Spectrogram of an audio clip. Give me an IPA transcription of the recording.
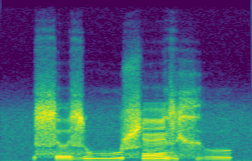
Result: s ə˩ z β u˧˥ ɬ ɛ̃˧˥ z xʲ ʊ˩˧

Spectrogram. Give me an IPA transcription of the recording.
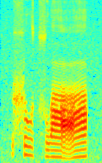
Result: ʂ u˥˩ t͡s w ä̰˨˩˦

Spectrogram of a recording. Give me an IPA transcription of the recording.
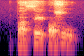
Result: p ä˨ θ ḛ˦˨ ɪ̯ ʔ ɔ̰˦˨ z ṵ˦˨

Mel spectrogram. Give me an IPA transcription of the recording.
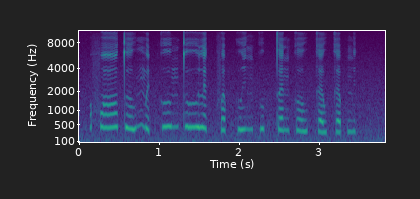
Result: f ɔː˨˧ t̪ o˨˥ w m ɵ˨ t̚ k uː˥ m t̪ uː˥ l ɐ˧ k̚ f ɐ˨ p̚ kʷ iː˧ ŋ kʷ ɐ˥ p̚ t̪ ɐ˧ n k o˨˥ w k ɐ˨˧ w k ɐ˨˥ p̚ ŋ ɪ˨ k̚

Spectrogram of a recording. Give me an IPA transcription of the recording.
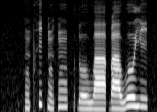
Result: kʷ ũ˨ pʰ i˦ k͡p ũ˨ k͡p ũ˦ | ɗ oː˨ w aː˨ ɓ aː˨ w oː˦ j i˦

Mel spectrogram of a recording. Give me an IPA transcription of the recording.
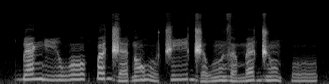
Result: ɡ͡b ɛ˦ ŋ iː˧ w oː˦ k͡p ə˦ d͡ʒ ɛ˨ ɗ ɔ̃˦ w u˨ t͡ʃ iː˦ d͡ʒ ə˨ w ũ˧ z ə˨ m ɛ˦ d͡ʒ ũ˦˨ k͡p u˧

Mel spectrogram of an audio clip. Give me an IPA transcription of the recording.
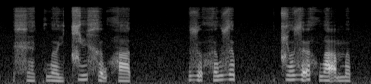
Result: x ɛ̤˨˩ k w ə˧˩ j t͡ɕ i˨˦ x ə̰˧˨ w h a˨˩ t̚ | z ṵ˧˨ h ə˨˦ w z ə˦˥ p̚ | t͡ɕ o˨˦ z ə̰ː˧˥ h w a̰ː˧˨ m ə˨˩ p̚

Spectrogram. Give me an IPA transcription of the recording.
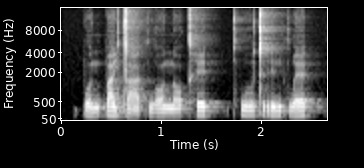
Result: p o˧ n p a˧ j d aː˩˦ k w ɔː˧ n ɔː˧ kʰ e˥˩ k̚ | kʰ w uː˦˥ t r i˦˥ n k w ɛː˦˥ k̚

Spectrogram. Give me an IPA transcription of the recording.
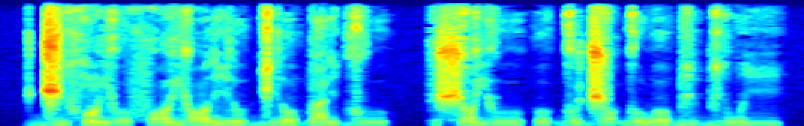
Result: d͡ʒ i˦ f ɔ̃˧ j o˨ f ɔ˨˦ j ɔ˦ ɾ i˦ ɾ u˦˨ ɡ i˧ ɾ o˦ b a˧ ɾ i˧ ɡ u˧ | ʃ ɔ˧ j u˦ | o˨ ɡ o˨ d͡ʒ ɔ˨ ɡ o˨˦ w o˦ b i˦˨ b i˧ w i˧

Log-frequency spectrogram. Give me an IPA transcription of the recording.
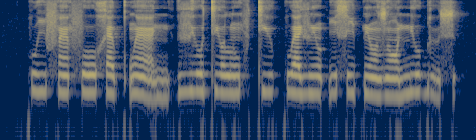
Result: kʷ i f æ̃ f o x æ kʷʼ æ̃ nʲ | vʲ o tʲ ɔ l ũ f tʲ ʉ kʷ æ vʲ õ ʔ i s i pʲ ɔ̃ z ɔ̃ nʲ o ɡ ʉ s

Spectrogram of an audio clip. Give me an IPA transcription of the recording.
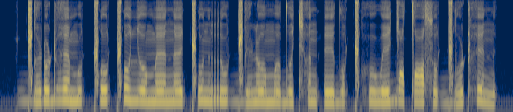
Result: ɡ͡ǁ ə ɽ o ɖʱ ɛ m u ǁ o ǁ o ʎ ɤ o̯ m ɛ n ɛ e̯ ǁ u n r u ɡ͡ǁ e ɳ ɤ m ɤ d̪ ɤ cʰ ə n ʔ e d̪ ɔ ǁʰ u w e ɟ e tˤ u s o ɡ͡ǁ o ʈʰ e n

